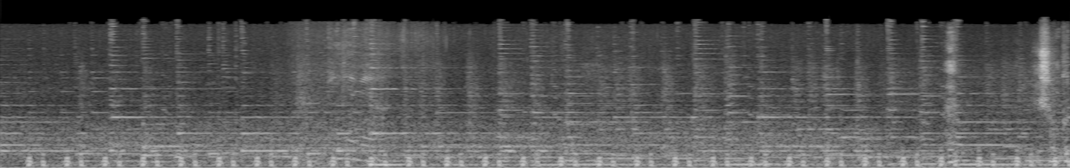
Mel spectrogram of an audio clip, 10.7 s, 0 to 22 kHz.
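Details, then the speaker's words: Fetal heartbeat on ultrasound in a drama scene: fast, regular whooshing thumps about 150 a minute with music underneath; doctor says 120–160 a minute is normal and the baby is exceptionally healthy. "Esse feto ele não é como nós, adultos Ele pula 120 vezes por minuto Ou 160 é normal"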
